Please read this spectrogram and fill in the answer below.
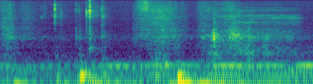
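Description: Computer keyboard tapped a few times at irregular intervals over a low steady hum.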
